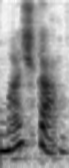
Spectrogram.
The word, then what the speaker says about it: mascavo: Agora vamos descobrir aí do mascavo. Então vamos lá. Mascavo. Bom, já descobrimos que foi o K. Foi a sílaba tônica, aquela que demorou mais tempo, né? Ali ficou mais forte, né?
